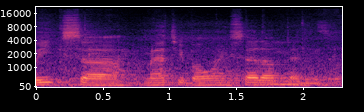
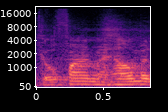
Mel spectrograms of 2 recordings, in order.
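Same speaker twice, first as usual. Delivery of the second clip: normal talking voice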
